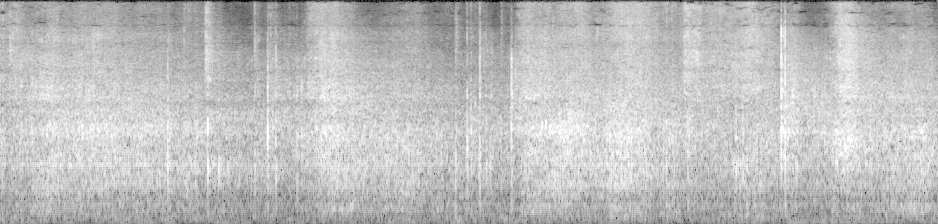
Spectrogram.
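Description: Ice hockey skate blades scraping and carving across rink ice in surges through tight turns, with occasional sharp clicks of the stick blade on the puck.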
